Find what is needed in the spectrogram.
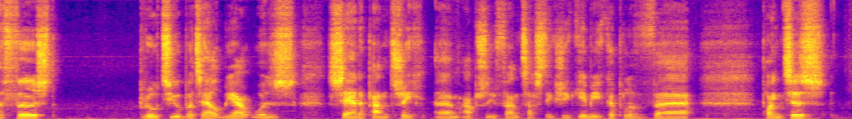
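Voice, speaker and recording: A man with a North Welsh accent, medium in pitch, with fairly even intonation. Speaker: homebrewer vlogger. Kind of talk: casual vlog. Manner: hesitant, many ums and ahs.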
